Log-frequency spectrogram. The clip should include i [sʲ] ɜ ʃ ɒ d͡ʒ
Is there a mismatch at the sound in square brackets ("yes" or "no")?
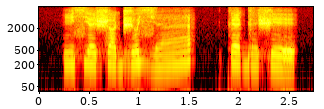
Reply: no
